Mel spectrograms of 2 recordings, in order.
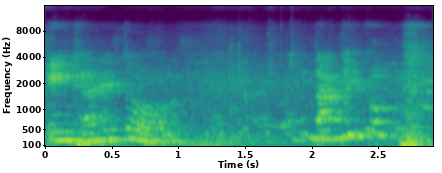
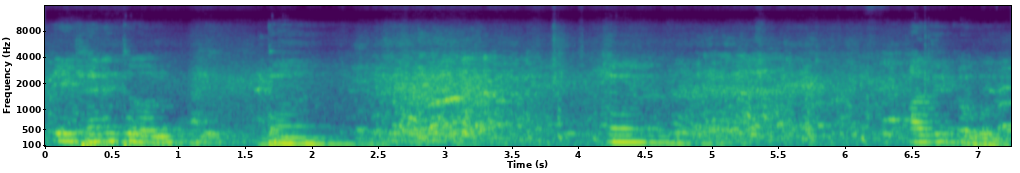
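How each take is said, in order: First: It is recited in an old man's voice. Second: It is recited with a stammer. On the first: "বুড়ো মানুষ পান খেতে খেতে আসছে... মুরব্বীর আবৃত্তির ঢং ছিল এরকম।" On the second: "তোতলা তোতলা... তো তার আবৃত্তির ঢং ছিল এরকম।"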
